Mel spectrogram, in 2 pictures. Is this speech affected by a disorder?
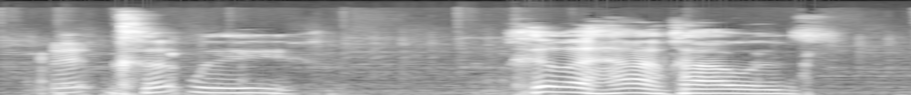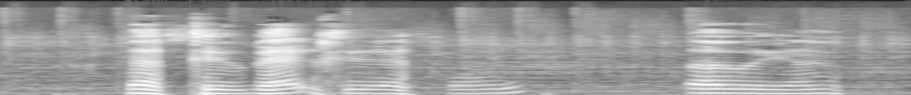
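Yes: cerebral palsy; affects voice.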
